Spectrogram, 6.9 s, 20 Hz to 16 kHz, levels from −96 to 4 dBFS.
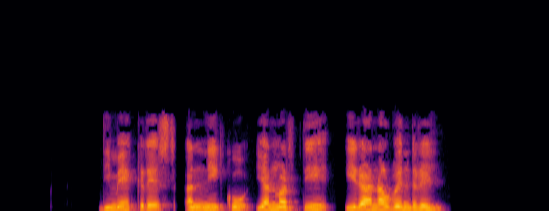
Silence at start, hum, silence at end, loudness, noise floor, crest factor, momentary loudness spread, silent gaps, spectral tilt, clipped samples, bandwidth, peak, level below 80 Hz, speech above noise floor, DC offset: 1.25 s; none; 1.35 s; -18 LUFS; under -90 dBFS; 18 dB; 8 LU; 2.23-2.31 s, 4.20-4.31 s; -5.5 dB/octave; under 0.1%; 7.6 kHz; -2 dBFS; -62 dBFS; over 72 dB; under 0.1%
